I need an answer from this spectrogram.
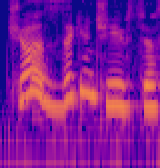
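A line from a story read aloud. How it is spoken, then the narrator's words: Plain. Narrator (Ukrainian): сказав він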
